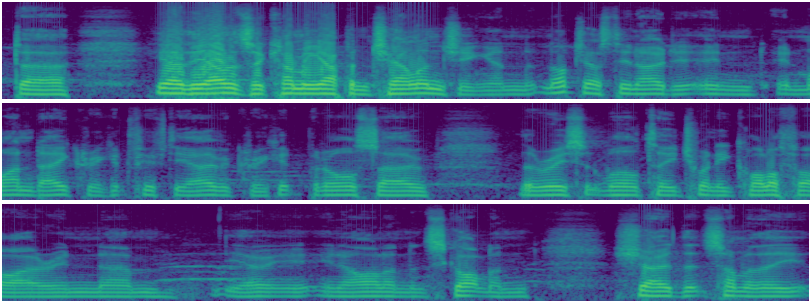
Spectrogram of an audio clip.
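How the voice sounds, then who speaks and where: Aussie guy talking cricket, quiet and understated, pretty monotone, faint ambience behind. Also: mid-range voice, a little hiss or hum, low-quality recording. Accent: Australian. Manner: understated, quiet, hesitant with fillers. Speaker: cricket development manager, guest commentator. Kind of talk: casual expert commentary. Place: commentary position at a cricket ground.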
